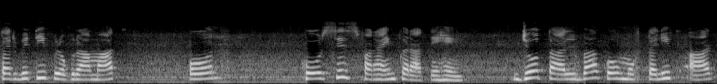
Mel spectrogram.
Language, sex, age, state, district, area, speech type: Urdu, female, 30-45, Delhi, Central Delhi, urban, spontaneous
